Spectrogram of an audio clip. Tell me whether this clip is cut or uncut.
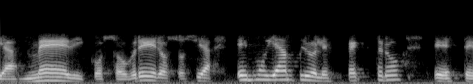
uncut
